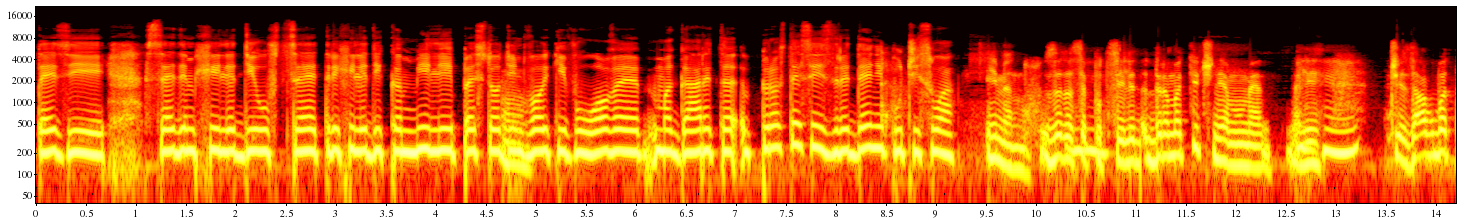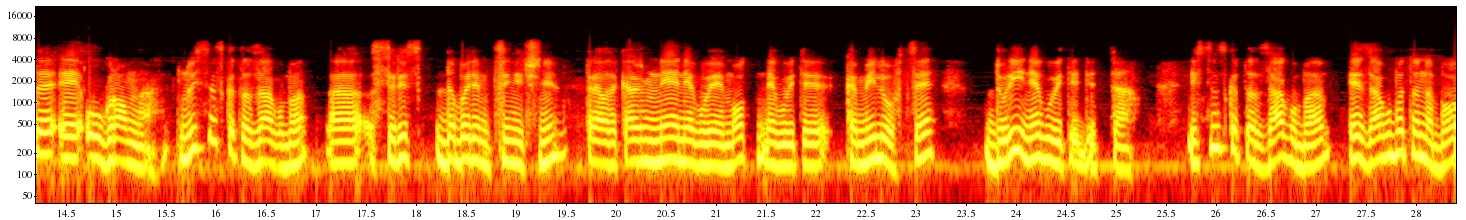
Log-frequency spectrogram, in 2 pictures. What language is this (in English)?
Bulgarian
